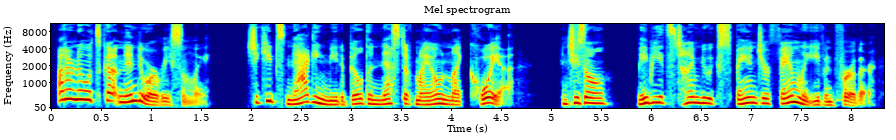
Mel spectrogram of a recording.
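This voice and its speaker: A woman voicing a confident young female gunslinger and peacemaker in a video game, with a cool, measured, self-assured delivery. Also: low-pitched, darkish tone, no echo, studio quality, full character voice. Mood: fond, exasperated. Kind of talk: scripted game character voice lines.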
